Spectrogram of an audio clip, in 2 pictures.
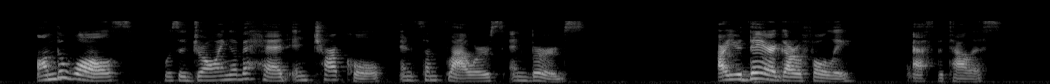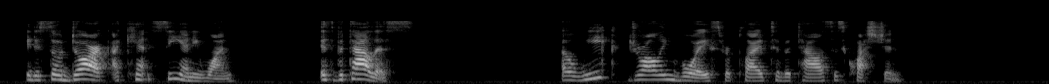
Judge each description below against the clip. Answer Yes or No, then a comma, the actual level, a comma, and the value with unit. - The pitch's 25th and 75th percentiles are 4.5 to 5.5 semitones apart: Yes, average, 5.1 semitones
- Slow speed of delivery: Yes, slow, 115 wpm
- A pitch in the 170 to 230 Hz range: Yes, medium, 185 Hz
